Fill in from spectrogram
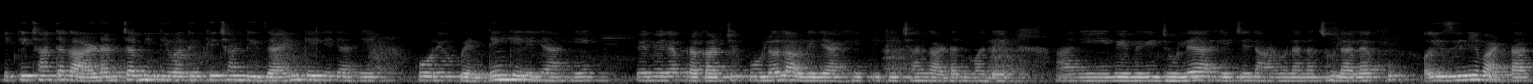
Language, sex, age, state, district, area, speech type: Marathi, female, 30-45, Maharashtra, Akola, urban, spontaneous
